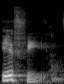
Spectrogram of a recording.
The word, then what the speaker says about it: IIFE: by ben allman and he pronounces it iffy he introduced the acronym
